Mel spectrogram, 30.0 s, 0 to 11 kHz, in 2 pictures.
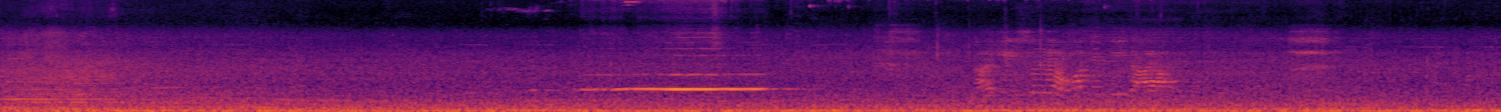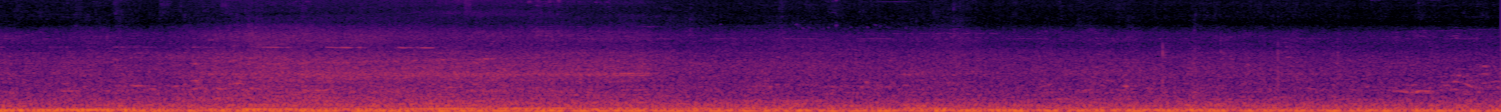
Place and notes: {"title": "Taichung Bus Stop, Taichung - Bus stop", "date": "2013-10-08 11:05:00", "description": "Public broadcasting station, Traffic Noise, Zoom H4n+ Soundman OKM II", "latitude": "24.14", "longitude": "120.68", "altitude": "86", "timezone": "Asia/Taipei"}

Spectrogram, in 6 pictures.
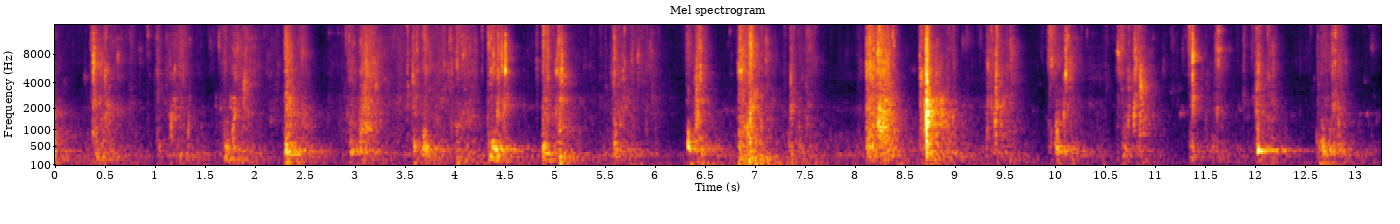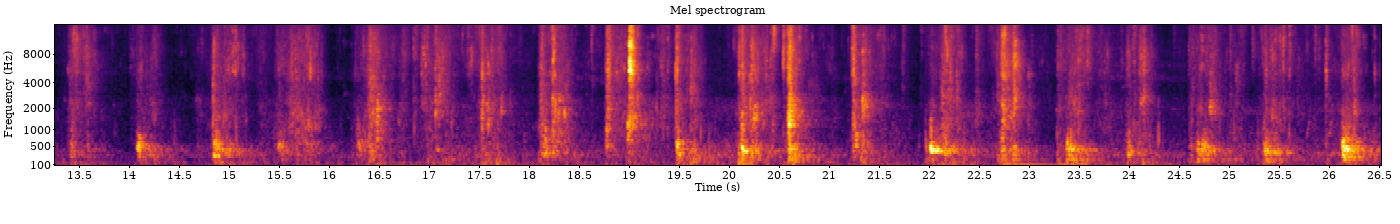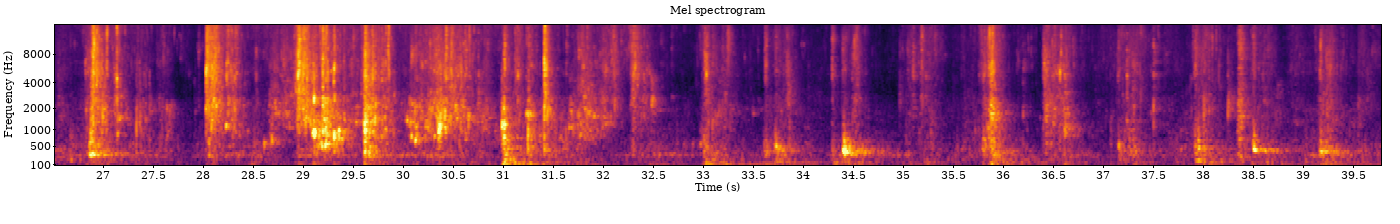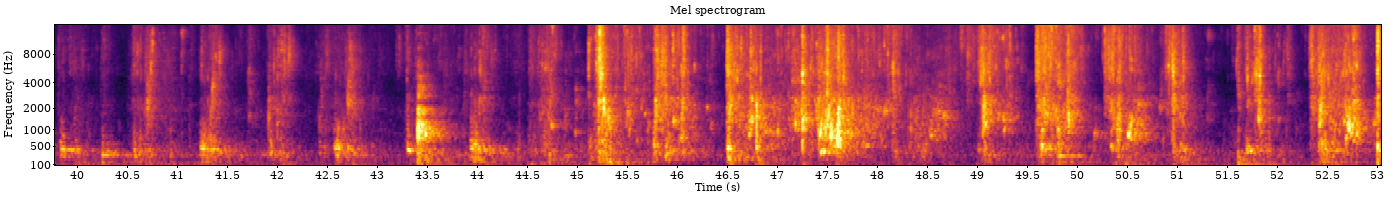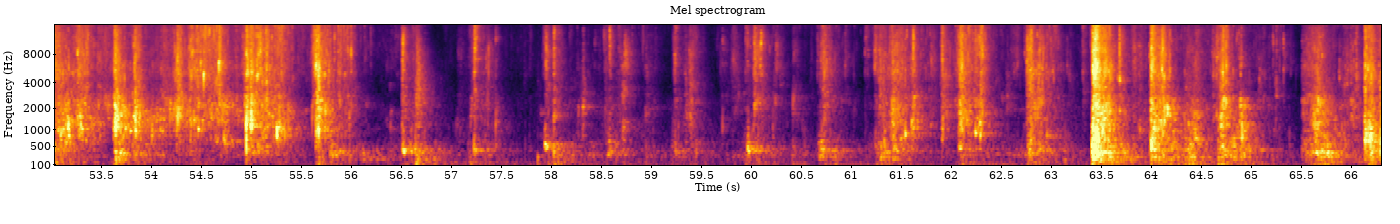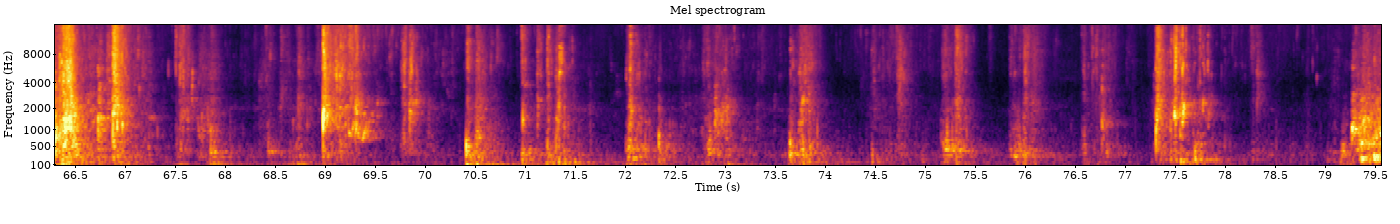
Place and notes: {"title": "Volmerange-les-Mines, France - Walking in the mine", "date": "2016-10-08 12:30:00", "description": "Walking in the old mine, into the mud, the water and the old stones.", "latitude": "49.44", "longitude": "6.08", "altitude": "356", "timezone": "Europe/Paris"}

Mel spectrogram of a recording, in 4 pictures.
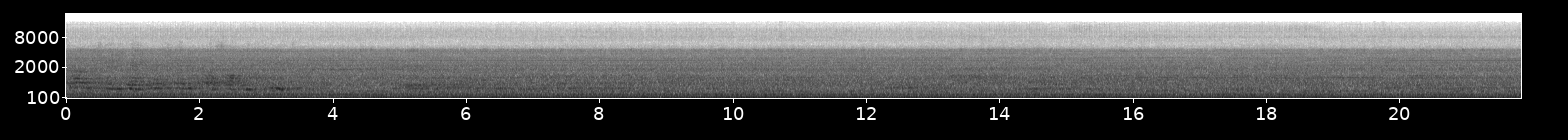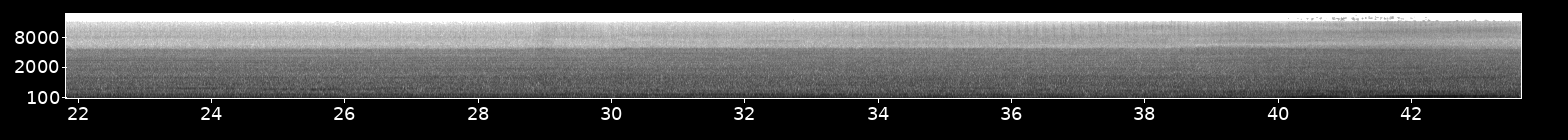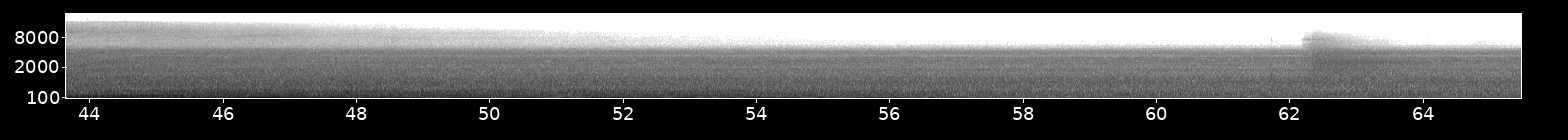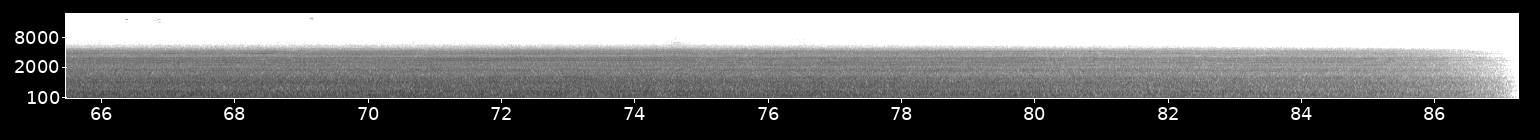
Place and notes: {"title": "dresden, main station, track 2, regio train departure", "date": "2009-06-18 11:06:00", "description": "regio train - diesel engine sound, waiting and departure\nsoundmap d: social ambiences/ in & outdoor topographic field recordings", "latitude": "51.04", "longitude": "13.73", "altitude": "125", "timezone": "Europe/Berlin"}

